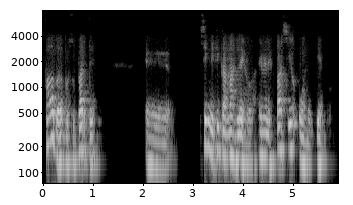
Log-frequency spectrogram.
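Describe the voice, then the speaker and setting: A man teaching English grammar in a recorded lecture, measured and methodical, slowing down to read examples and correcting himself with fillers. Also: medium pitch, lively intonation. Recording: dull lo-fi recording.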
